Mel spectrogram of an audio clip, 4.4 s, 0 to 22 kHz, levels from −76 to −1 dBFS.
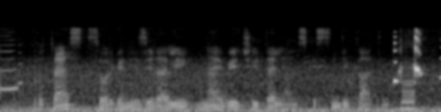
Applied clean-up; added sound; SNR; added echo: none; Bird; -3 dB; none.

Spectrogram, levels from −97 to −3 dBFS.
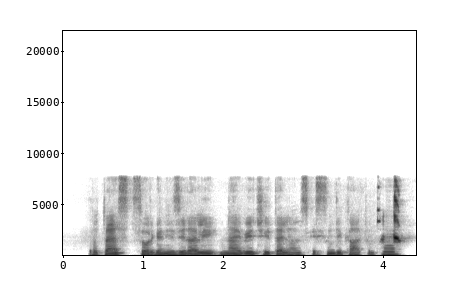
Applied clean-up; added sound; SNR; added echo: neural mask model Resemble Enhance denoiser.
